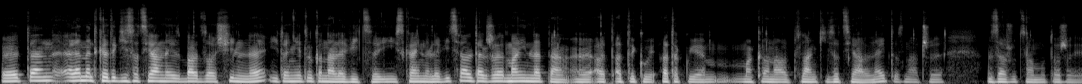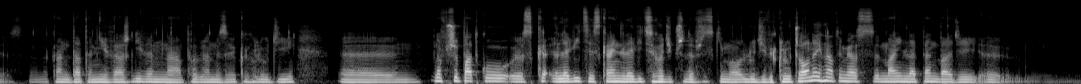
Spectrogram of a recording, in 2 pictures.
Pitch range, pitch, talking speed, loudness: 115-140 Hz, 125 Hz, 160 wpm, -18 LUFS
